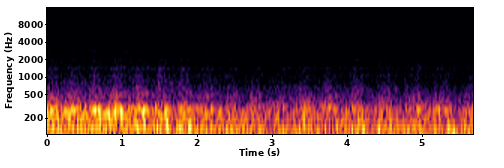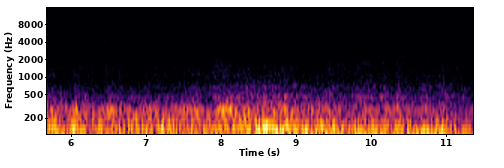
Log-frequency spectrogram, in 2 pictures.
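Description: Aoimori Railway train running along the line, heard from inside its rear cab: a steady low rumble of wheels on rail with a few faint clicks, growing a little louder about eight seconds in.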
